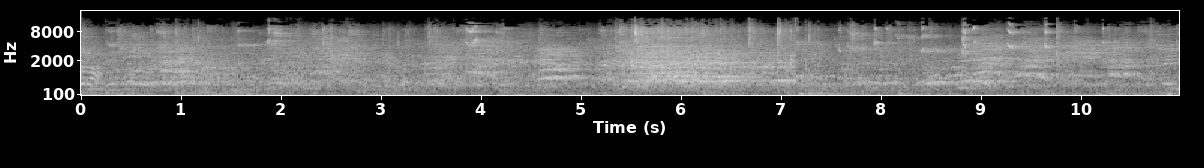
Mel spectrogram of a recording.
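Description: A basketball being dribbled on a hardwood court during a game in a gymnasium, with short sharp bounces and knocks over the indistinct voices of players and the crowd.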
